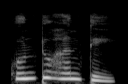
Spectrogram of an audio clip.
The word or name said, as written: ಕುಂಟುಹಂತಿ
